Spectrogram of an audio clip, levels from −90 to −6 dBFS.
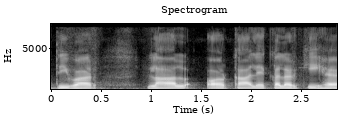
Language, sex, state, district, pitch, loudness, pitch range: Hindi, male, Jharkhand, Garhwa, 130 Hz, -16 LUFS, 125-135 Hz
